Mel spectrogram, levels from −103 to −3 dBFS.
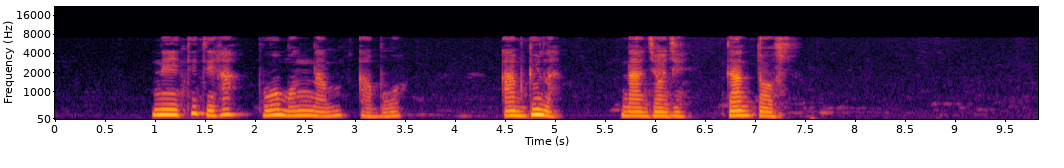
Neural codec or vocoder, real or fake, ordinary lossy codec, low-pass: none; real; none; 7.2 kHz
